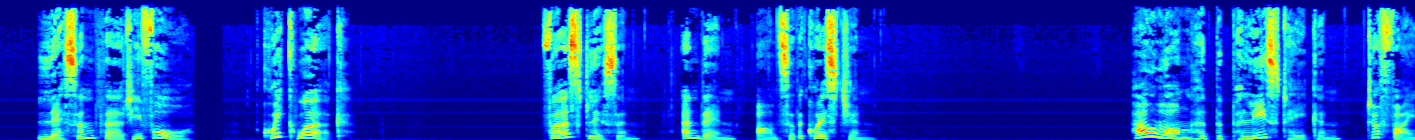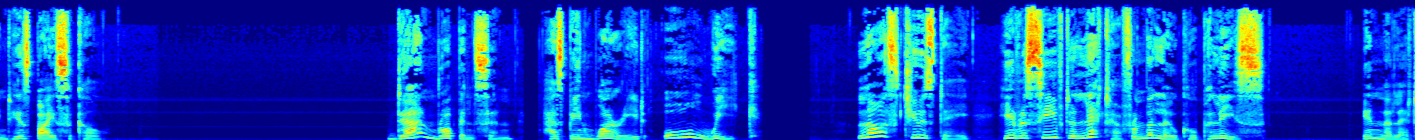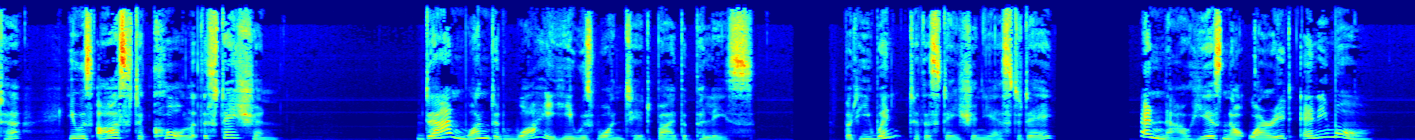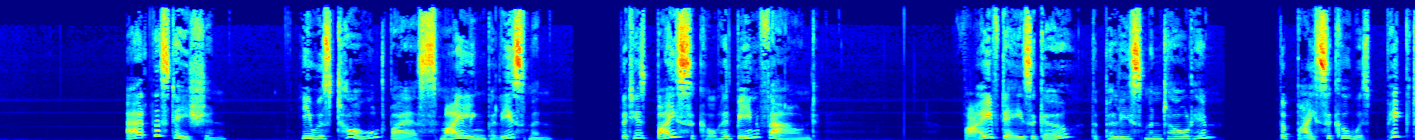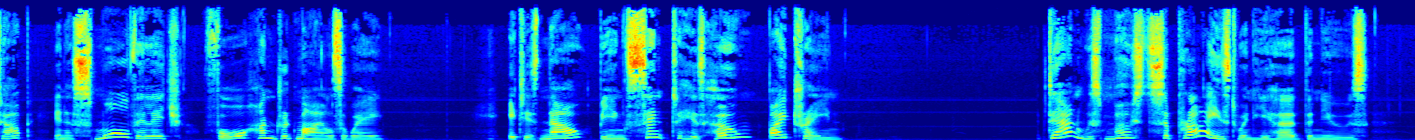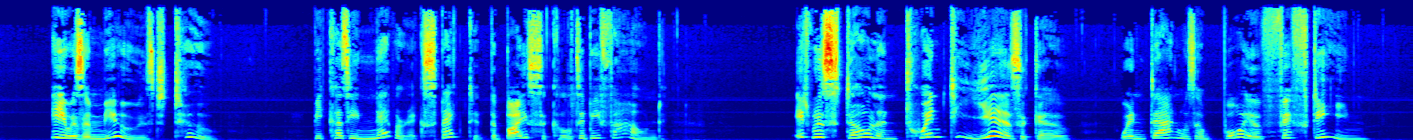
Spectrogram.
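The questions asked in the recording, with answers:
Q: How long had the police taken to find his bicycle?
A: About 20 years (it was stolen 20 years ago)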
